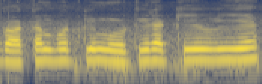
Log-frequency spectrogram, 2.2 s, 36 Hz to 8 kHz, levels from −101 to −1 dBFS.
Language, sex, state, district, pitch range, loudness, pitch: Hindi, male, Uttar Pradesh, Lucknow, 160-170 Hz, -14 LUFS, 165 Hz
